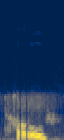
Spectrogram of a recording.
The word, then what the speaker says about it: tov: Am I saying TAV right? Is that right? – It's actually a long O, TOV.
